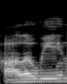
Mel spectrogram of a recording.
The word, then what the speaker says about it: Halloween: like they like yeah technically I think it's supposed to be Halloween like it's a hollow day yeah because of old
